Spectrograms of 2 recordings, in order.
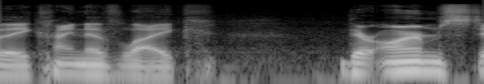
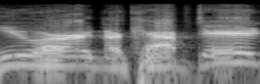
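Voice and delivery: shrill, very loud, rough-edged, very high shout; 11 semitones higher, 11 dB louder than usual. Voicing Weiler, who steps up to back the captain: Weiler voice. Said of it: "Weiler steps up and says".

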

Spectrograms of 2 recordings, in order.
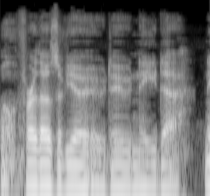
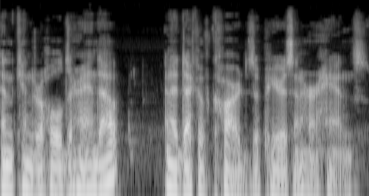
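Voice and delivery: ordinary talk, nothing marked

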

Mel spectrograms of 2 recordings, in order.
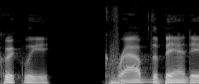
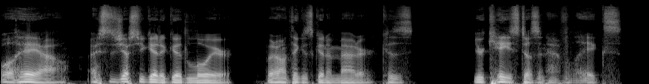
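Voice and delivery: cheesy, corny action-hero one-liner delivery. Delivering a TV-style one-liner to a bad guy: cheesy TV action one-liner. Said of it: "do you want the one-liner?".

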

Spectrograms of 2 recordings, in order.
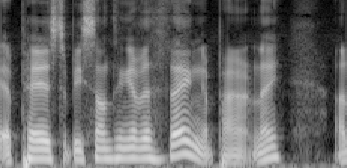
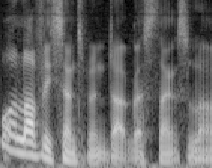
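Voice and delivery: normal talking voice

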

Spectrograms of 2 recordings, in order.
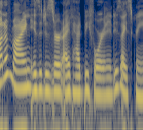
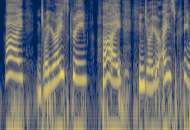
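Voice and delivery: put-on sweet, cute, higher-pitched toddler voice; 8 semitones higher than usual. Retelling how a toddler greeted everyone coming through the door, in a cute little toddler voice. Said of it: "in his cute little toddler voice".

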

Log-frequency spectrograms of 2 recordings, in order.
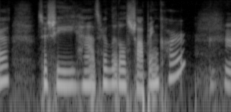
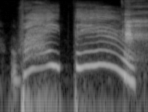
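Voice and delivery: put-on very high-pitched, screamed little kid's voice. Retelling a toddler yelling at the tv: imitating a child screaming. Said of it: "started screaming at the T V".

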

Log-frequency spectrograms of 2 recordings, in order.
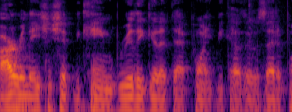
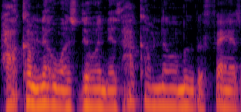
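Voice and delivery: mock furious, high, angry shrieking scream; 7 semitones higher than usual. Retelling how a woman came after the show, the speaker imitates her screaming. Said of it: "she comes and she's screaming".

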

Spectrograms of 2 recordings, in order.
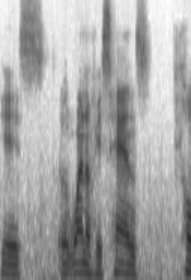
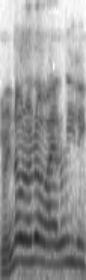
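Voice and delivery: high, frantic, distracted. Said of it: "and he's like".

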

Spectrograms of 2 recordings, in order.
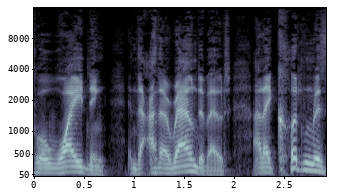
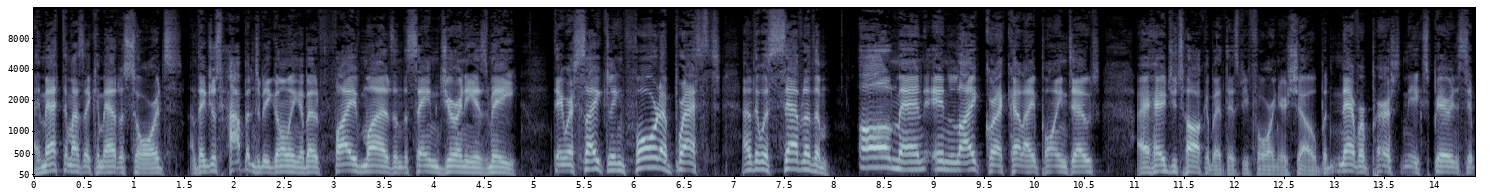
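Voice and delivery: ordinary delivery

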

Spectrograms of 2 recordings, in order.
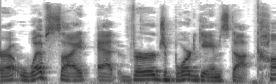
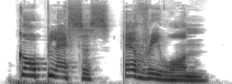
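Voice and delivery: tiny, high, faraway little voice; 6 semitones higher than usual. Voicing a voice heard from inside as the scene ends: tiny voice. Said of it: "you hear a tiny voice say".

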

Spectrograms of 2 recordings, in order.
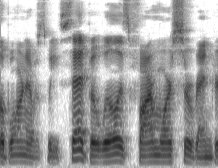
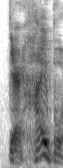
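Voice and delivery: plain

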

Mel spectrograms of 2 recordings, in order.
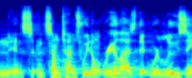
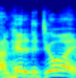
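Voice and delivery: acted, pitched-up holler; 7 semitones higher than usual. Retelling calling out from the bathroom while someone tries to sleep, retelling a yell from the bathroom. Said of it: "I'm yelling from the bathroom".

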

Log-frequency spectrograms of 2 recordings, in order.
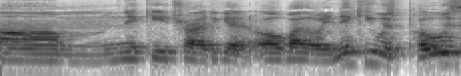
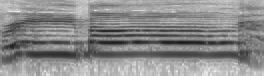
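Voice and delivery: mock drunken, raging yell, much higher pitch; 3 dB louder than usual. Speaker imagines shouting a catchphrase while drunk, mock drunken rage yell. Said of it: "In a fit of drunken rage".

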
